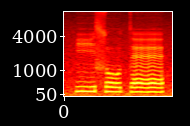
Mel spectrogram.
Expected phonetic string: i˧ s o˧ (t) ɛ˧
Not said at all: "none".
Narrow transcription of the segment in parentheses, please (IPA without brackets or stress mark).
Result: t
